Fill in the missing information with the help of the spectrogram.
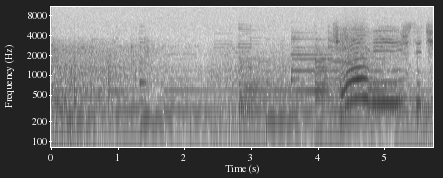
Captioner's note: wood bridge boards clattering; vehicle engine sound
